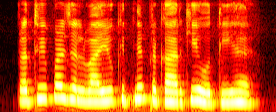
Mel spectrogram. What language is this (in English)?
Hindi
